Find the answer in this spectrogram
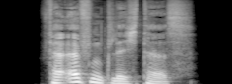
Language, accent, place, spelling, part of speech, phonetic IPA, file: German, Germany, Berlin, veröffentlichtes, adjective, [fɛɐ̯ˈʔœfn̩tlɪçtəs], De-veröffentlichtes.ogg
- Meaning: strong/mixed nominative/accusative neuter singular of veröffentlicht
